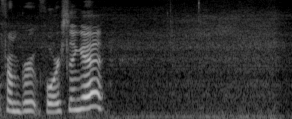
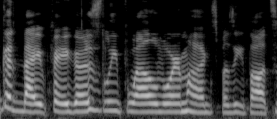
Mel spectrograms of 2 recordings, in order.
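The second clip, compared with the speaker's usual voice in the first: ordinary talk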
